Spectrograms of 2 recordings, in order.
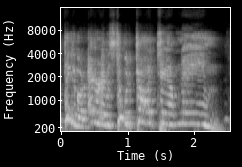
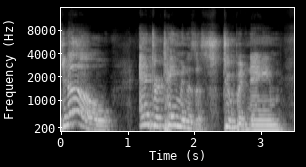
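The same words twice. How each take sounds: First: High-pitched exasperated mock rant; angrier outburst. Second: Mildly exasperated mock outburst, slightly raised pitch; mounting annoyance. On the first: Brother insisting on his point to baffled sibling, angrier. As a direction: imitate a brother erupting in frustration. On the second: Brother turns from staring at the wall to vent, mock angry. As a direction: imitate an angry brother breaking his silence. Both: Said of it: "getting visibly angrier and angrier".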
